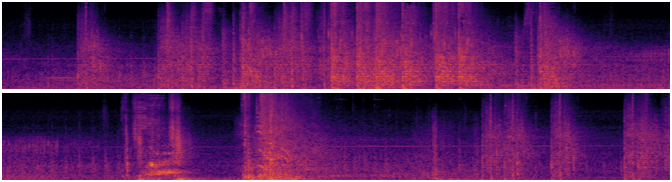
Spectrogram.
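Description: A pistol fires repeated sharp shots.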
